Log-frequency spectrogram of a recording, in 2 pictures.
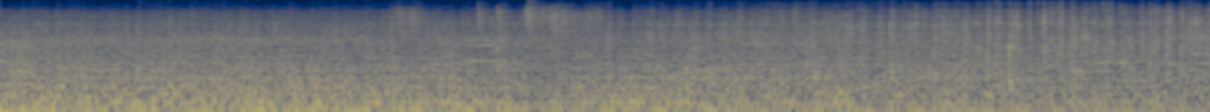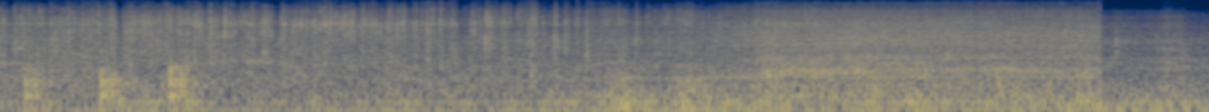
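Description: Transit concrete mixer truck running with a steady diesel engine hum while wet concrete pours down its chute into a hopper. A louder rushing noise comes in about ten seconds in and cuts off suddenly near the end.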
